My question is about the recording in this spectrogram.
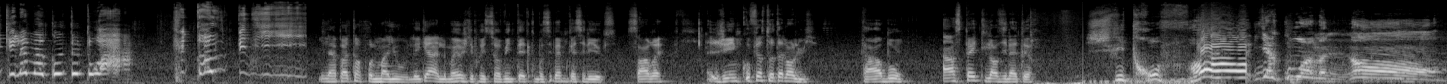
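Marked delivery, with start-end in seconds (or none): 0.0-3.1 squeaky high falsetto outburst; a cartoonish high-pitched protest; mock outrage. Real, not acted. Reacting to insulting chat message. 10.9-14.4 hammed-up triumphant show-off; gloating. Boasting after fixing computer.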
